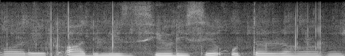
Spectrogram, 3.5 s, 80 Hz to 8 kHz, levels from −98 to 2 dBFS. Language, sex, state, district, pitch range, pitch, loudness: Hindi, female, Uttar Pradesh, Lucknow, 230-245 Hz, 235 Hz, -17 LUFS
